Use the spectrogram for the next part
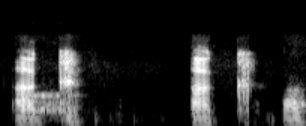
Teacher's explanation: কাফ এবং তায়ের ক্ষেত্রে কিন্তু যখন জজম থাকে ওই সময় শেষে একটু বাতাস বের হয়, অর্থাৎ আক, আক, এরকম।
